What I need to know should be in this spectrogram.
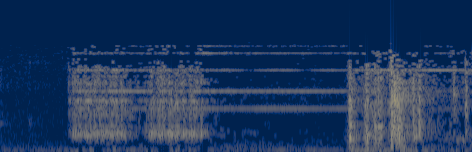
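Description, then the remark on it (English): A telephone bell rings loudly in two bursts, with a sustained tone lingering between them before a harsher second ring rattles in. “Now, the kidnappers will be ringing through any minute with their ransom demands.”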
